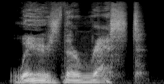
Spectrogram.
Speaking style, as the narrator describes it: the pirate asked, his voice filled with gravel

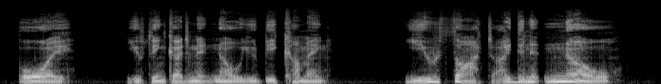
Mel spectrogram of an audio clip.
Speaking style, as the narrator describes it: Weir wheezed

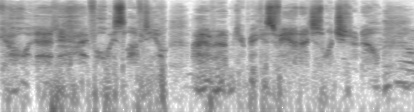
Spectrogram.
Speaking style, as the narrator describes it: little whispers in your ear just saying

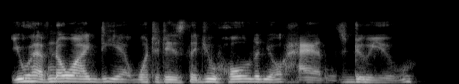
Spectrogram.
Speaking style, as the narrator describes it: another cackling comes forward and says

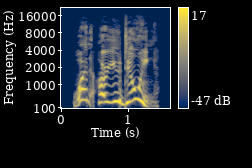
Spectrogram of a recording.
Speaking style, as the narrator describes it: Jake yelled

